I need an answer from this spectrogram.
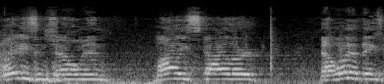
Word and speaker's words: Schuyler: Dan over here keeps going, Schuyler, because of how it's spelled, and I just want to make sure I get it right.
